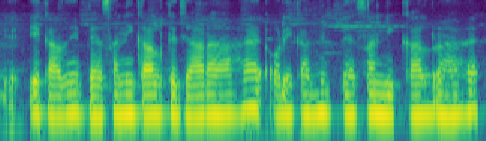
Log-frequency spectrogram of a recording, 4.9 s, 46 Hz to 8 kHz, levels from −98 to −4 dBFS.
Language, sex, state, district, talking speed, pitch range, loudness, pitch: Hindi, male, Bihar, Patna, 185 wpm, 125-130 Hz, -18 LUFS, 125 Hz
